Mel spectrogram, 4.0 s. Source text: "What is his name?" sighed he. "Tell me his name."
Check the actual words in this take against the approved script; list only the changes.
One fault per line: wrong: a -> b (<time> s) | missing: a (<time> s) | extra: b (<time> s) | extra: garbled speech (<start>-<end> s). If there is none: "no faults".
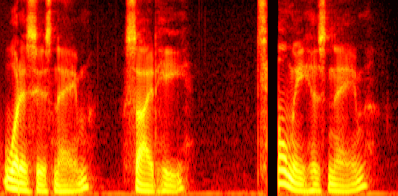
no faults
